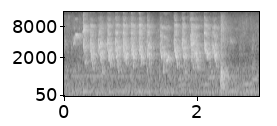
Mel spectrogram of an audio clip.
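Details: Black-winged myna chattering: a quick, even series of rasping, buzzy notes, about six per second, ending with a short downward squeak.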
